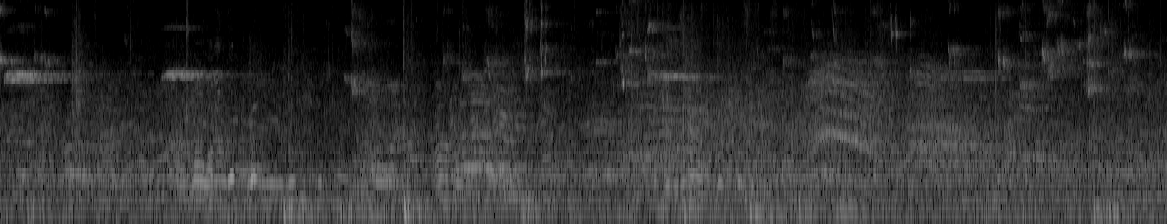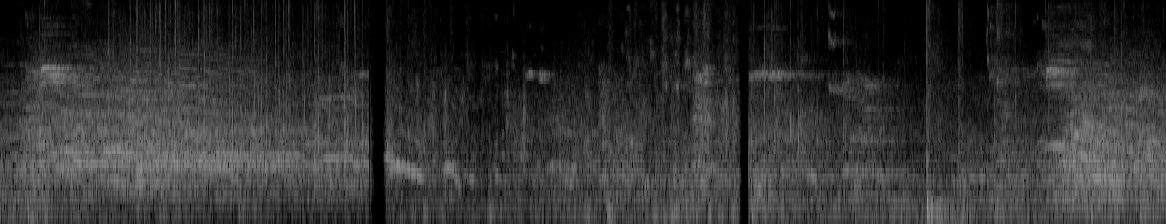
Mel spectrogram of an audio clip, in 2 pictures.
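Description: A referee's whistle blows in short bursts.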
